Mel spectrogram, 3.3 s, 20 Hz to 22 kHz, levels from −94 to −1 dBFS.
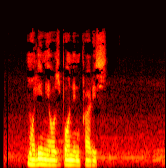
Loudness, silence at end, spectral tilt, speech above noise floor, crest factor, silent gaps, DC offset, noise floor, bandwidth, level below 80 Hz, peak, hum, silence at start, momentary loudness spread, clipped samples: -22 LUFS; 1.25 s; -7 dB/octave; 28 dB; 18 dB; none; under 0.1%; -49 dBFS; 10.5 kHz; -62 dBFS; -6 dBFS; none; 0.55 s; 14 LU; under 0.1%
